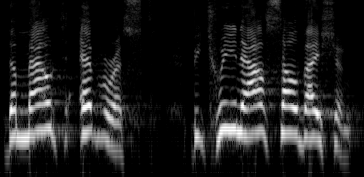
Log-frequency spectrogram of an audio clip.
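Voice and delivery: loud, high, impassioned preacher; preaching at full force. Acted. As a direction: thunder it out to the congregation.

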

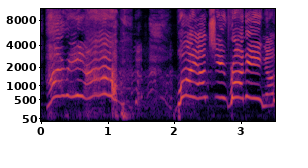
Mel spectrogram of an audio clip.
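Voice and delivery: high-pitched, urgent yell across the terminal; shouting at husband to hurry for the plane, high frantic yell. Retold or imitated. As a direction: scream at him to hurry, half-laughing. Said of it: "So I'm shouting at him".

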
